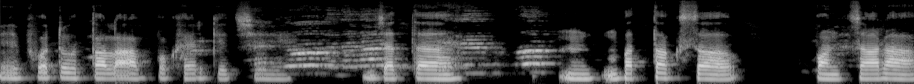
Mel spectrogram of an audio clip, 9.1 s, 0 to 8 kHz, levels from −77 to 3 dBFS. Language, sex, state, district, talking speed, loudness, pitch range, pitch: Maithili, male, Bihar, Saharsa, 85 wpm, -19 LUFS, 125-170 Hz, 135 Hz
